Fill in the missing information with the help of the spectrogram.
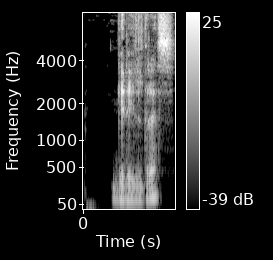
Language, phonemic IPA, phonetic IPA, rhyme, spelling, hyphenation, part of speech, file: Norwegian Bokmål, /²ˈɡrɪlːˌdrɛs/, [ˈɡrɪ̌lːˌdrɛs], -ɛs, grilldress, grill‧dress, noun, Nb-grilldress.ogg
- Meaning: a tracksuit, especially one worn while grilling, or more generally as casual leisurewear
